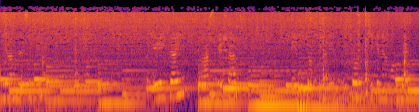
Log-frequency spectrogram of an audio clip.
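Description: Small turmeric-coated prawns sizzling in hot oil in a stainless steel pan as a spatula stirs them. Soft background music with held notes plays over the sizzle.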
